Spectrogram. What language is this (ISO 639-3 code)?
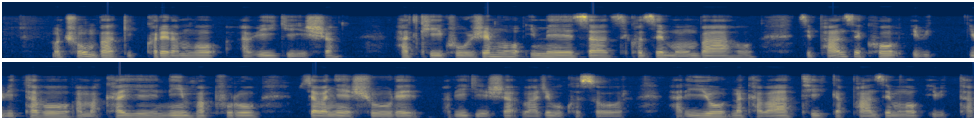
run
